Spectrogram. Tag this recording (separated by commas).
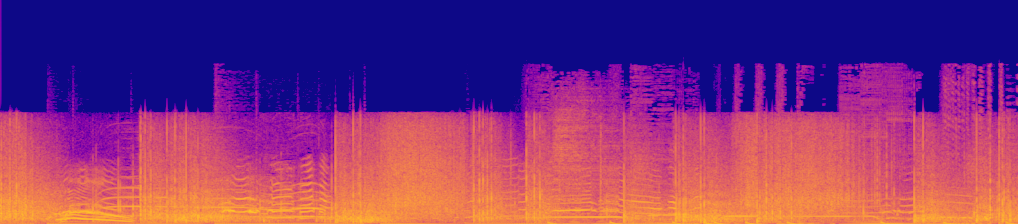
outside, urban or man-made, Fireworks, Speech, Music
